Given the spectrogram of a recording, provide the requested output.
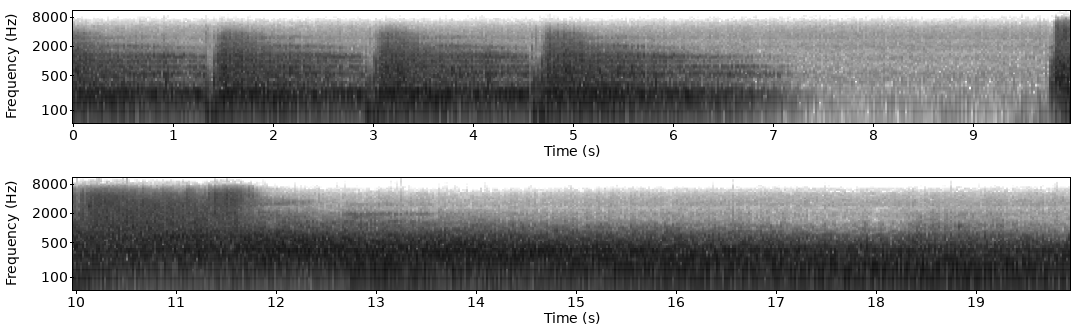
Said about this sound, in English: and he goes up to slam dunk it, and the minute it gets by the hoop, boom, explosion.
